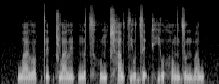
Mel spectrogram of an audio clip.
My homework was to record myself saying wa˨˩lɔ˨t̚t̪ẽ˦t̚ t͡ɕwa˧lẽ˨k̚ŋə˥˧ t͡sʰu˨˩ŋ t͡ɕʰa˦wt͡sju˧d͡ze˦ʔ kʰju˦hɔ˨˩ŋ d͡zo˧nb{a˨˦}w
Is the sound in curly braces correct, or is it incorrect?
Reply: correct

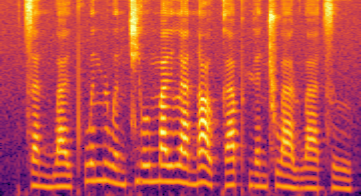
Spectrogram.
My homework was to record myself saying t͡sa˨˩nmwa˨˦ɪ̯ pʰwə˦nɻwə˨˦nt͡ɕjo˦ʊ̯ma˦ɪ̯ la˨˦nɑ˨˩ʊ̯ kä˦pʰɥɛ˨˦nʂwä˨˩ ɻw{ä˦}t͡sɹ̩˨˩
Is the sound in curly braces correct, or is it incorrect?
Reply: incorrect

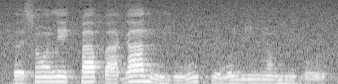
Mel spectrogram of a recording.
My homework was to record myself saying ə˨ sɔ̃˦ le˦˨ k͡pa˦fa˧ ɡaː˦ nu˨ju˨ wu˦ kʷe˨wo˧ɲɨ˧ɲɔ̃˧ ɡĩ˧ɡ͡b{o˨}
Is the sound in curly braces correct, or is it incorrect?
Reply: correct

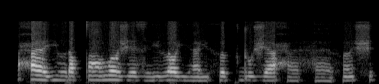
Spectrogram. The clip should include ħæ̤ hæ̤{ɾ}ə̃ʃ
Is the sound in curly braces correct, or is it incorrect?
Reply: incorrect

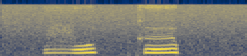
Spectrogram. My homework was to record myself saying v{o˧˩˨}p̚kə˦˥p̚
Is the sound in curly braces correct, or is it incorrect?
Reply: incorrect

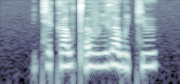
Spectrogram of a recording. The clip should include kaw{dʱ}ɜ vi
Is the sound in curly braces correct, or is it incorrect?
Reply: incorrect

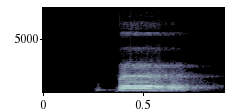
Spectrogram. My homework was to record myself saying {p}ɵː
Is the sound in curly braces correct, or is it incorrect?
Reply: correct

